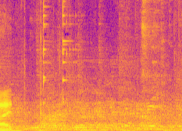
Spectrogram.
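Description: Restaurant dining-room background chatter with a few light clinks of tableware, about half a second in and again near the end.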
